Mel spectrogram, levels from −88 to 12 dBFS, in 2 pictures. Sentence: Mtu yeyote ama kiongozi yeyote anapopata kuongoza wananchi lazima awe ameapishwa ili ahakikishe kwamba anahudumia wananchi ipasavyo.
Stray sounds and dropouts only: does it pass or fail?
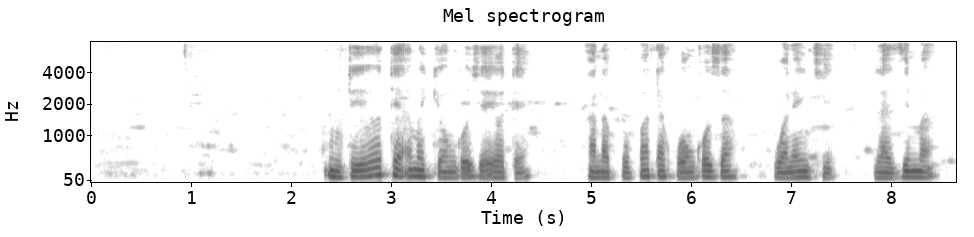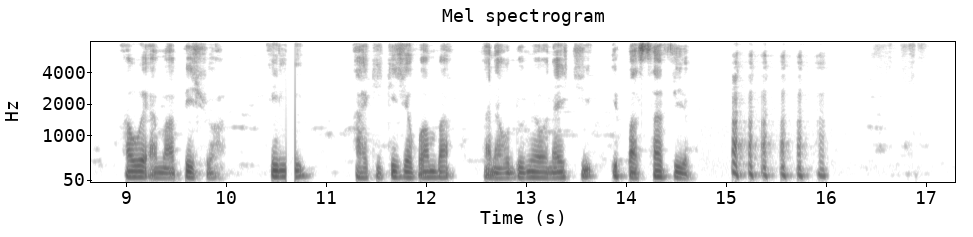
fail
